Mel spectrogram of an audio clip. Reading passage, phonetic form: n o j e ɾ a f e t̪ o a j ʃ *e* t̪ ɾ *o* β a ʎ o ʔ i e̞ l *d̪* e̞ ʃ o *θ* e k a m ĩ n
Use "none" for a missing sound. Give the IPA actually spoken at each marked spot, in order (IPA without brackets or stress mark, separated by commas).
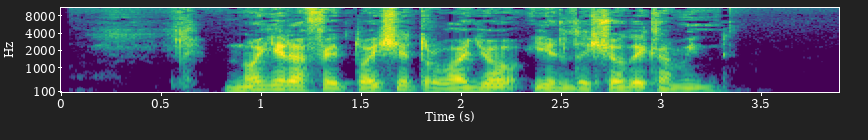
e, o, d̪, ð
